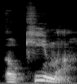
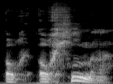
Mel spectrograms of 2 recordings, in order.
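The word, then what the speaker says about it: ὄχημα: The word used there is okima or ohima. You'll hear different pronunciations of it, but essentially okima, which means a chariot.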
